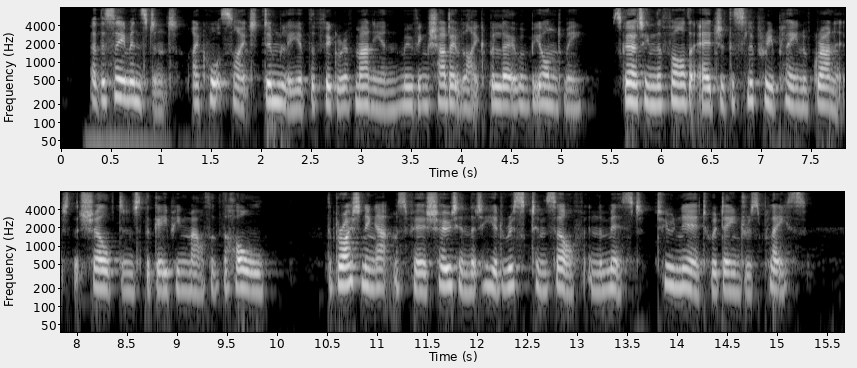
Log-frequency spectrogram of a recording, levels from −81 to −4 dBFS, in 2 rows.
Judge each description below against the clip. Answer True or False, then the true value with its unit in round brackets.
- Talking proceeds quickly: True (220 wpm)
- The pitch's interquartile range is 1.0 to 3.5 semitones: True (3.0 semitones)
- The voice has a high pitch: True (195 Hz)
